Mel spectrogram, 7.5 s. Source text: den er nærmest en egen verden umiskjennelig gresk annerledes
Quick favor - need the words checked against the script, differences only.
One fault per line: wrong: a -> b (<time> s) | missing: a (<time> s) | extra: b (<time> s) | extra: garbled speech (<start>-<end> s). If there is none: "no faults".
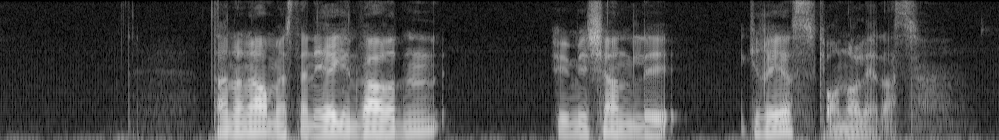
no faults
